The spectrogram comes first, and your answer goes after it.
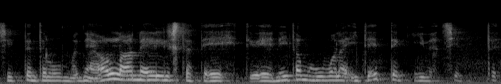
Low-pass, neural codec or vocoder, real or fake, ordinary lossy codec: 7.2 kHz; none; real; none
